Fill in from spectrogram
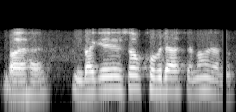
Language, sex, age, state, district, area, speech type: Assamese, male, 18-30, Assam, Sonitpur, rural, conversation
